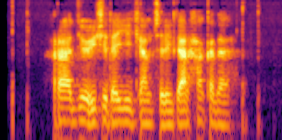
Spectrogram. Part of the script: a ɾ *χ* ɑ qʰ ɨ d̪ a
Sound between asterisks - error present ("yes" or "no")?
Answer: yes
